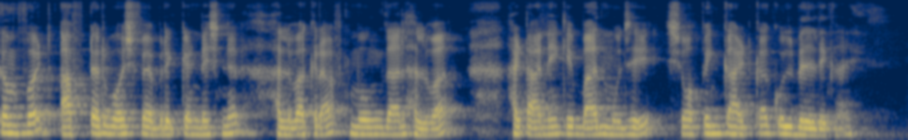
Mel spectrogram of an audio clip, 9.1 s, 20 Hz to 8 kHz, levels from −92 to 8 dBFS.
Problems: background sounds at intervals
